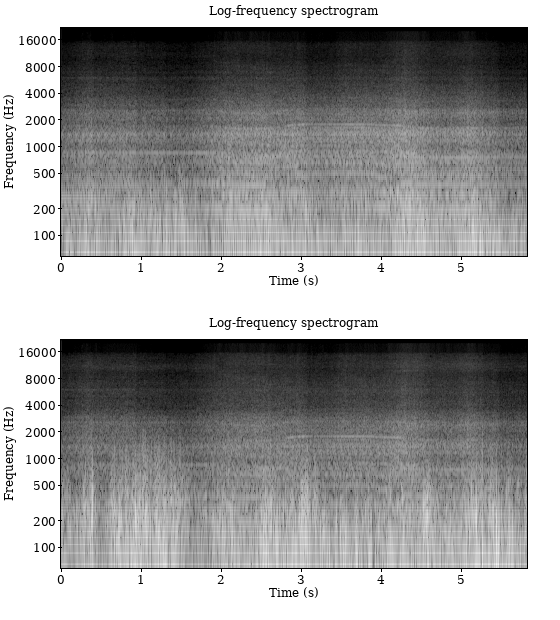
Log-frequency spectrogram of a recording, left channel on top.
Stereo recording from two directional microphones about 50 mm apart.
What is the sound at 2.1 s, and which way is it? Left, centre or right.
Vehicle, right.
